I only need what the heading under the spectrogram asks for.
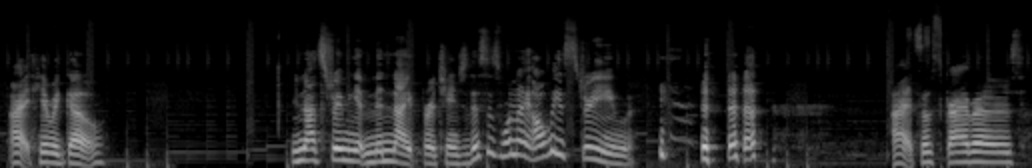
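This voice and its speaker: A woman's voice: medium pitch, expressive, slow pace, long pauses, a little mellow. A woman hosting a casual livestream, chatting and laughing as she reads viewer comments aloud. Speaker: miniature painting streamer. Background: faint background music.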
